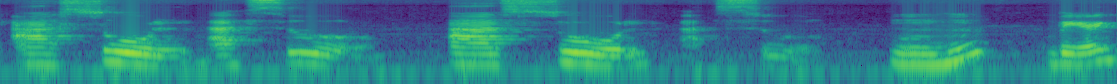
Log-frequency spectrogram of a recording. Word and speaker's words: azul: So the sound is S even for the letter Z.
